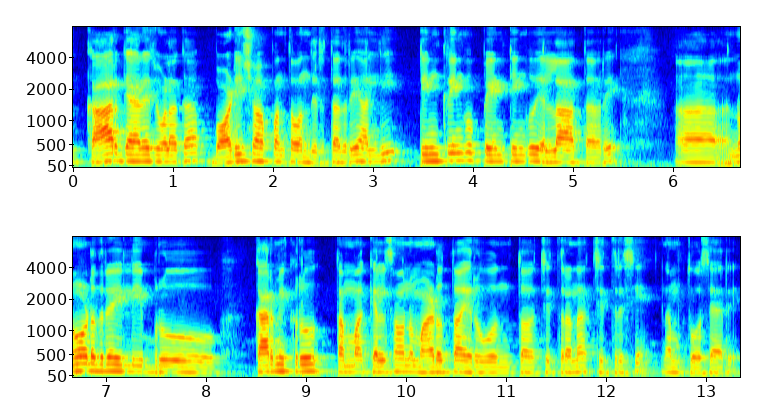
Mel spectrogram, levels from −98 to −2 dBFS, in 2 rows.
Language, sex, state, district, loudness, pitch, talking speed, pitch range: Kannada, male, Karnataka, Dharwad, -27 LUFS, 130 Hz, 130 wpm, 120-145 Hz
